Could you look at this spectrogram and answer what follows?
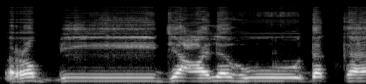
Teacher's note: مد متصل ہے یہ، کیونکہ حمزہ ہے تو مد متصل ہے. اب ہم جیسے ہی آپ حمزہ کو ساکن کرے، جھٹکا ہو گیا، حمزہ ساکنہ بن گیا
